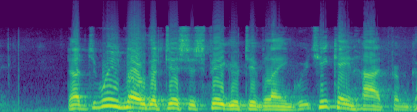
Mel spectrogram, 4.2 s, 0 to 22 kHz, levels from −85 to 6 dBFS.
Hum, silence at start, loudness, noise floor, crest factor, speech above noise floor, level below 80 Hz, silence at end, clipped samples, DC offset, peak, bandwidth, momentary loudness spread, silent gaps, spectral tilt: none; 0.7 s; -8 LUFS; -37 dBFS; 8 dB; 30 dB; -36 dBFS; 0 s; 7%; under 0.1%; 0 dBFS; 11.5 kHz; 6 LU; none; -7 dB/octave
